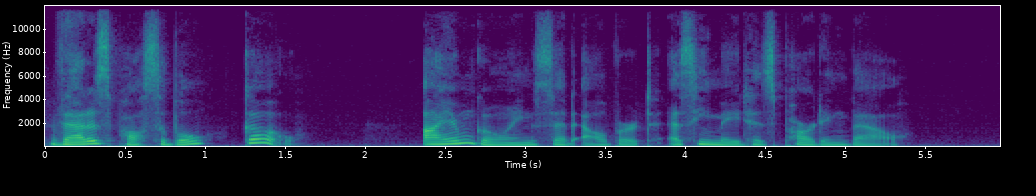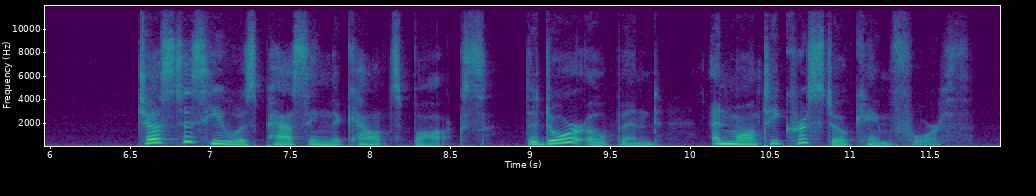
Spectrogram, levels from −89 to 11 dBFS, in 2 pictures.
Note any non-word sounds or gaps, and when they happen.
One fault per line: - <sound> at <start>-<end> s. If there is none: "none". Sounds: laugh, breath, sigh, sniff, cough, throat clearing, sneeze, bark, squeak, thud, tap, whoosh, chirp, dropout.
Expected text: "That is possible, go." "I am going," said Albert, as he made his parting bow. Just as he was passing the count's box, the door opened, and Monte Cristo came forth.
none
